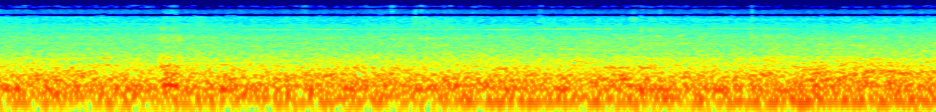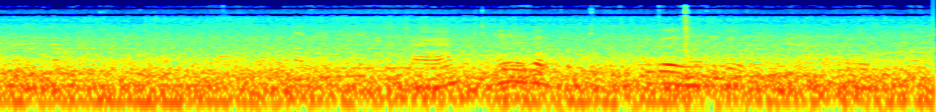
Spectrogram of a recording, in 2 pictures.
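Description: Steady murmur of crowd chatter and background voices, with a few voices standing out from about ten seconds in.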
